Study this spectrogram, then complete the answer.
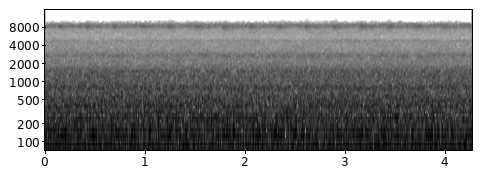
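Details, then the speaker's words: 2022 Tiffin Allegro Red 38KA diesel RV idling during an air brake test, brake set by the safety feature: steady idle with an even compressor chug building pressure normally until it kicks off at the governor, about 125 PSI. "And we're just waiting for that compressor to kick off, and we know all systems go. And there it is, that's what we were waiting to hear."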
